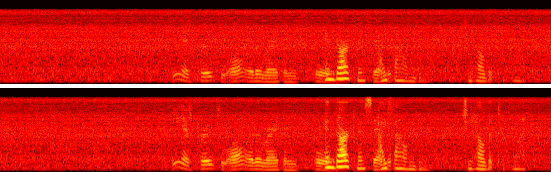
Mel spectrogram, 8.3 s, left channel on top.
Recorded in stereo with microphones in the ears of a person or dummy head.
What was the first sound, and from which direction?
A man speaking, 40° right (ahead or behind).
